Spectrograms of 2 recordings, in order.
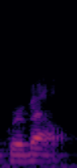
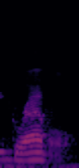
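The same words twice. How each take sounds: First: "Gravel" stressed on the second syllable, like gruh-VELL. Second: "Gravel" stressed on the first syllable, like GRAV-ul. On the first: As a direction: say "Gravel" to rhyme with propel. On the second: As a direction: say "Gravel" to rhyme with travel. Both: Shown as a demonstration. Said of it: "Is it Gravel or Gravel?".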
